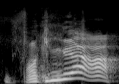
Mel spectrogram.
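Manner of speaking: high, slow, laughing groan of pain; strained laughing groan. Retold or imitated. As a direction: stretch it out, half groaning, half laughing. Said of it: "I'd be like".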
